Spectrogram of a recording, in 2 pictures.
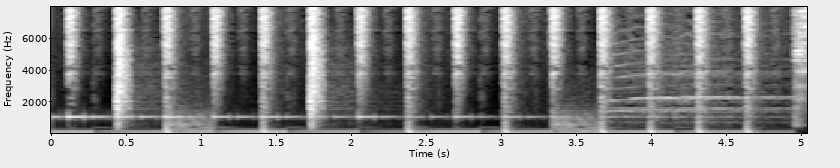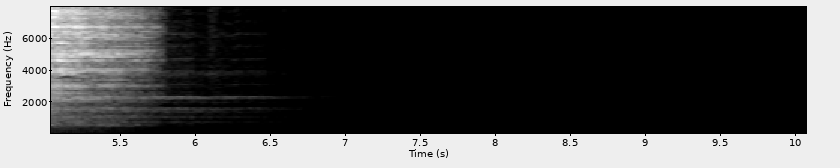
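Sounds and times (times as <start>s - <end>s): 
music beat: 0.0s - 6.0s.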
